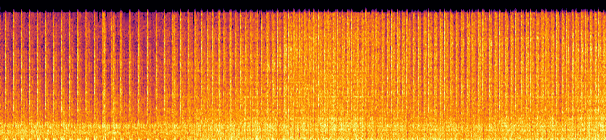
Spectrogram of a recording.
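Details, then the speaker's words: Snowblower that surged at idle and would not idle down, after cleaning out small carbon chunks and spraying fogging oil: small single-cylinder engine settles into an even, steady idle without hunting, surging or stalling. "You can already hear how much better it runs. That thing wouldn't even stay idle. Couldn't even idle it down before. Now it's not surging and it can idle down without stalling out."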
